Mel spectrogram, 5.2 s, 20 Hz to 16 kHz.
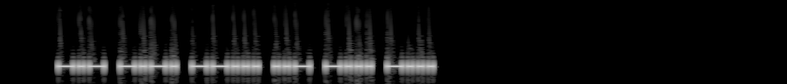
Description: Morse code, heard as a keyed tone, about 36 wpm, 700 Hz. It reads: KC7UBB
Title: USA Call Signs - 6 Characters - Repeated 2x - 35wpm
